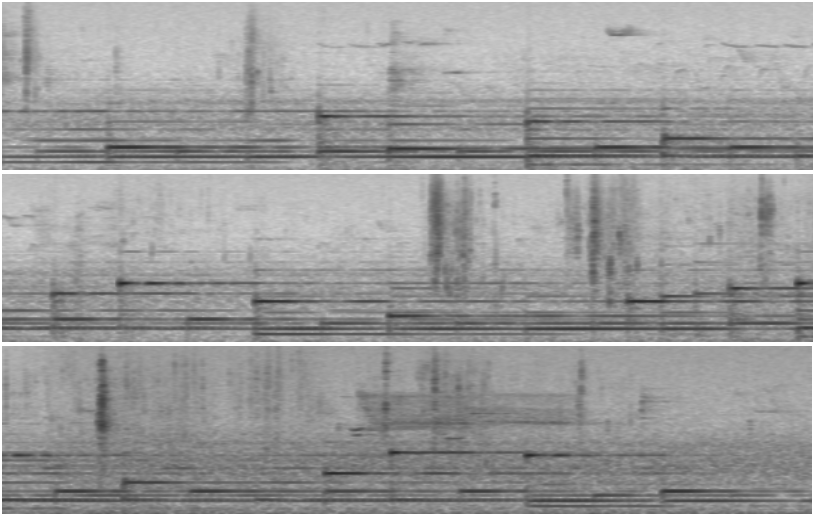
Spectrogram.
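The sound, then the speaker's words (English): Rubber boots slosh and squelch through water a few inches deep in a steady series of wet, squishy steps, with tonal outdoor sounds humming in the background and no one talking. “Very glad I brought rubber boots. Water here is a few inches deep.”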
